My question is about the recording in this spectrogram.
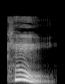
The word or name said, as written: cay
